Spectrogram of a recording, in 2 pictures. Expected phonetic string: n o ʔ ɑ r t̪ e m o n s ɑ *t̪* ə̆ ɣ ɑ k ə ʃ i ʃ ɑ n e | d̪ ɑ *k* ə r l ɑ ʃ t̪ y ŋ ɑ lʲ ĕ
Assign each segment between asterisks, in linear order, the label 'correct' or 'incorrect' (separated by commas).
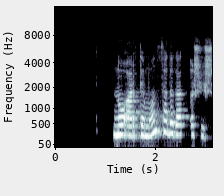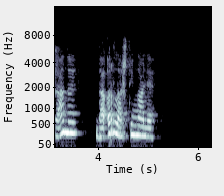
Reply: incorrect, incorrect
